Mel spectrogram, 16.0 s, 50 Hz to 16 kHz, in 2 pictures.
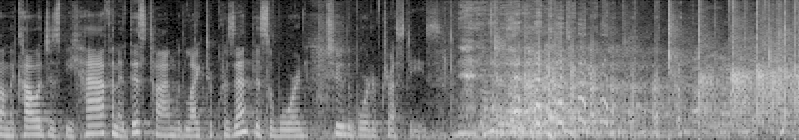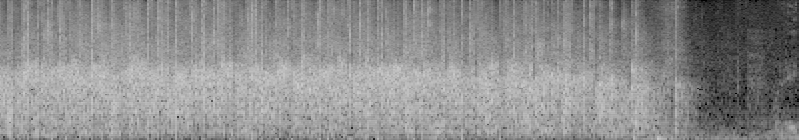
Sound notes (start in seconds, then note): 6.6 applause; 7.3 laughter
